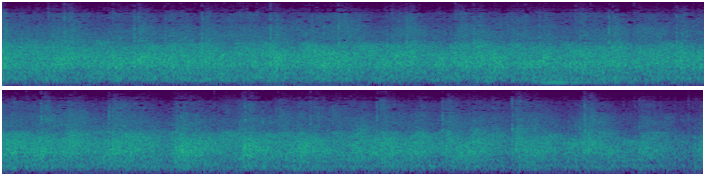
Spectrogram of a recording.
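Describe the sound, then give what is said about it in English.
A crowd applauds the Assembly and the Senate for their work on the first day of the legislative session, clapping steadily for several seconds in a dense, sustained wash holding an even loudness before easing slightly toward the end. “But let's please join me in giving the Assembly and the Senate a round of applause for their great work.”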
